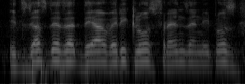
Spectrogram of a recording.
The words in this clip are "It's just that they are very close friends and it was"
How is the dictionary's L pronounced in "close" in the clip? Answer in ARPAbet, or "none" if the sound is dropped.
L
